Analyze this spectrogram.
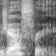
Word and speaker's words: Jeffrey: In the professional world, I'm Jeffrey, and I dropped the ERY. It's 3 syllables, folks. So, Jeffrey. Jeffrey, not Jeffrey. Jeffrey. Yeah, I need that hard R.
